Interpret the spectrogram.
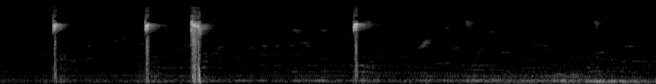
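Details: Male sogon, a nectar-eating bird, calling to excite other birds: four sharp, high chips in the first four seconds, followed by faint scattered twitters and rising low background noise.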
